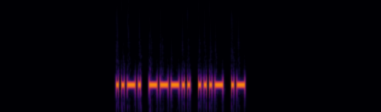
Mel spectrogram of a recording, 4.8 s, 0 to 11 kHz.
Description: Morse code, heard as a keyed tone, about 36 wpm, 700 Hz. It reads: F8VA
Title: DXCC-100 Call Signs - 4 Characters - Repeated 2x - 35wpm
